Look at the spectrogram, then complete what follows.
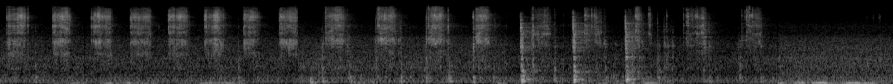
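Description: Socket ratchet clicking in steady back-and-forth strokes, about two or three a second, as bolts are backed out. There are a few louder knocks partway through, and the clicking stops near the end.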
